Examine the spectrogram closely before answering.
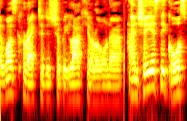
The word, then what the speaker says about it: La Llorona: Sorry, I was pronouncing things so terribly in my September TBR. But I was corrected, it should be La Llorona.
